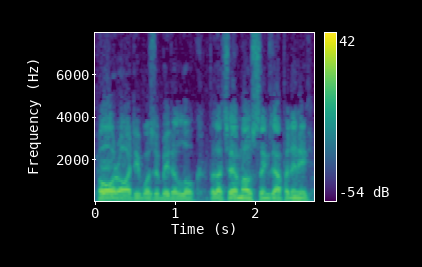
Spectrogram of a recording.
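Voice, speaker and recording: A man's voice: lowish voice, steady tone, fast talker, a little mellow, natural voice. A man acting in a radio drama as a cocky, ambitious police detective with a dry, casual way of talking. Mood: pleased, eager.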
